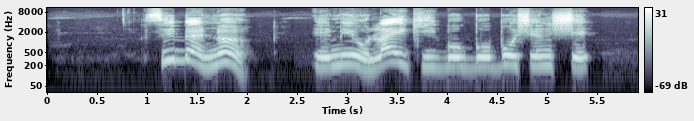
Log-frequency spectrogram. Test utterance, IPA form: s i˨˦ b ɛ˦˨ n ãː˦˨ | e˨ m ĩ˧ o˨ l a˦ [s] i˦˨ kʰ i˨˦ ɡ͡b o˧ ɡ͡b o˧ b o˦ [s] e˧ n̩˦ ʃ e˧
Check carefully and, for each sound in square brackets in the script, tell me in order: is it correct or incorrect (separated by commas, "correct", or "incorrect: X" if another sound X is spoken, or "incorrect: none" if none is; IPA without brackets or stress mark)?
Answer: incorrect: none, incorrect: ʃ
